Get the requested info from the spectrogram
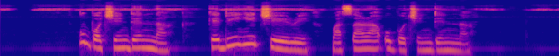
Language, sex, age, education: Igbo, female, 30-45, tertiary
